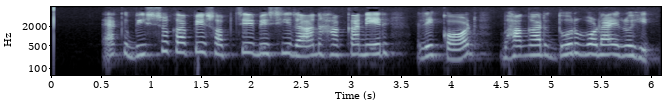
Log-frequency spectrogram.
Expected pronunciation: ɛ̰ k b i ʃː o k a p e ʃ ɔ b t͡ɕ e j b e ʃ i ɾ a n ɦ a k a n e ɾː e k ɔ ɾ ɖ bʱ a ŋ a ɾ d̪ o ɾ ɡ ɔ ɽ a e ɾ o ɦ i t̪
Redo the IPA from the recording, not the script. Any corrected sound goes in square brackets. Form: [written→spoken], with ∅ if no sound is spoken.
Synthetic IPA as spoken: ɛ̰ k b i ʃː o k a p e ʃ ɔ b t͡ɕ e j b e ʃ i ɾ a n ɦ a k a n e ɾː e k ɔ ɾ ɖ bʱ a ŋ a ɾ d̪ o ɾ ɡ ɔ ɽ a e ɾ o ɦ i t̪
